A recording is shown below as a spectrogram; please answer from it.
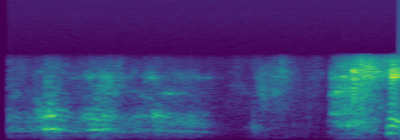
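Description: Dog barking several times in quick succession, then again near the end.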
